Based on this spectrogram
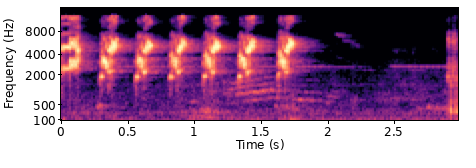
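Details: Lovebird calling, used as a lure to provoke other lovebirds into singing: seven sharp, high chirps in quick even succession over about two seconds, then quiet.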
